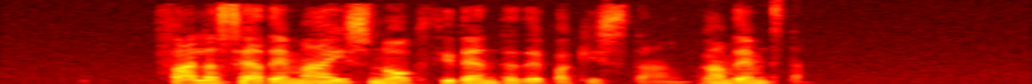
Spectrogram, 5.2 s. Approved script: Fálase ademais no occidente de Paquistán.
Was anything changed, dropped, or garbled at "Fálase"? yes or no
no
